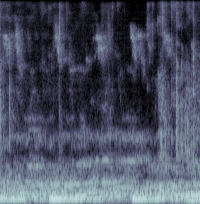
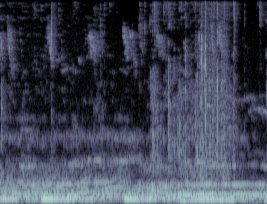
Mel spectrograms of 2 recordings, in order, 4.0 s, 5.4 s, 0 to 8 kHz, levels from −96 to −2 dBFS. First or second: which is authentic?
second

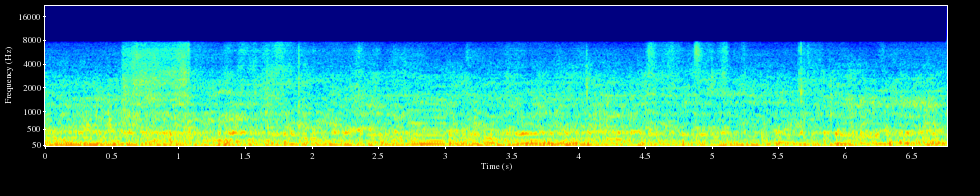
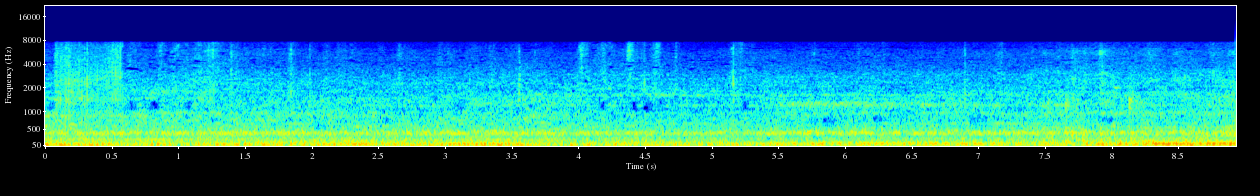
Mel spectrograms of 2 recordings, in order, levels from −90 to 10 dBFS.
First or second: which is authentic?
second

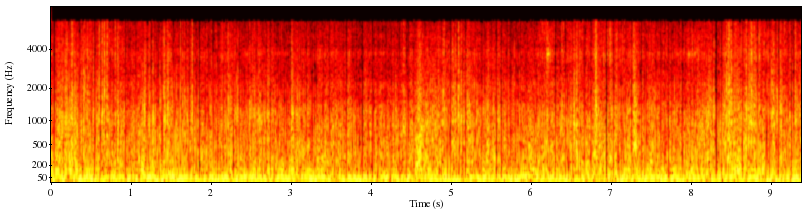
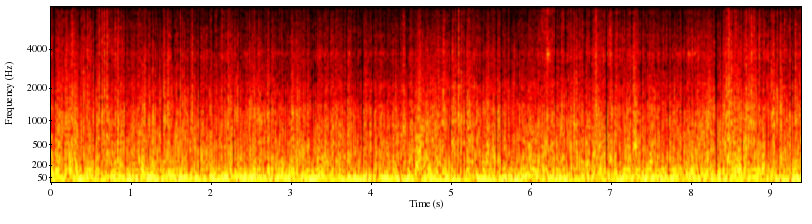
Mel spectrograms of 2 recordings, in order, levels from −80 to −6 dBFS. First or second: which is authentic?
first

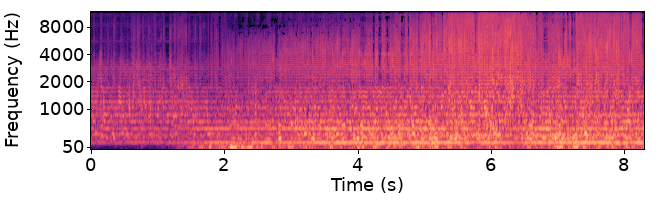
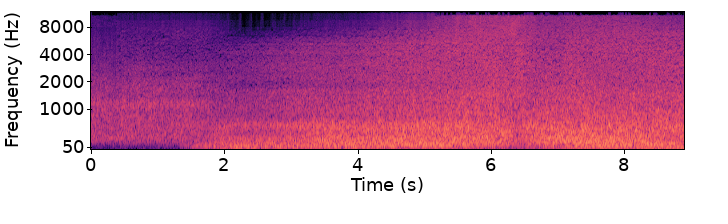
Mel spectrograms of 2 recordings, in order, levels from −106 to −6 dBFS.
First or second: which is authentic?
second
